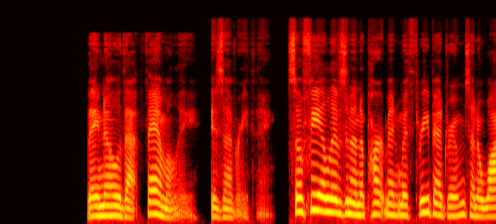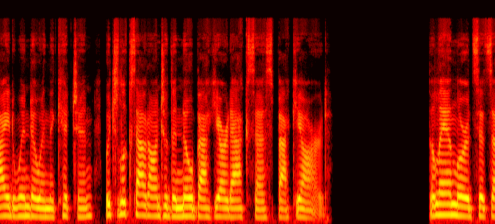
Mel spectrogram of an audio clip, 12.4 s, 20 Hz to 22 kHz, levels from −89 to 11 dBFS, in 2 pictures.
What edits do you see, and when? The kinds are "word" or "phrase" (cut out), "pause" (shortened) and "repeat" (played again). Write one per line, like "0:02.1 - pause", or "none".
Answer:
0:02.6 - pause
0:03.5 - pause
0:07.4 - pause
